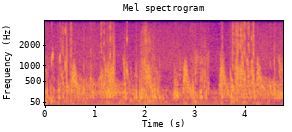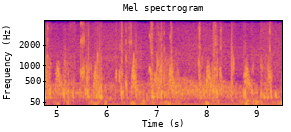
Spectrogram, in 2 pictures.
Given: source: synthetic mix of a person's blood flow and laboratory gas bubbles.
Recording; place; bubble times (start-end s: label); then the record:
Doppler ultrasound of blood flow; subclavian vein
0.00-0.19 s: bubbles
0.23-0.56 s: bubbles
0.74-0.82 s: bubbles
0.88-1.00 s: bubbles
1.04-1.40 s: bubbles
1.54-2.33 s: bubbles
2.55-2.82 s: bubbles
2.88-3.29 s: bubbles
3.49-4.27 s: bubbles
4.47-4.91 s: bubbles
5.09-5.37 s: bubbles
5.42-5.94 s: bubbles
6.15-6.62 s: bubbles
6.81-7.44 s: bubbles
7.81-8.33 s: bubbles
8.49-8.57 s: bubbles
8.69-8.82 s: bubbles
8.87-8.96 s: bubbles
9.07-9.46 s: bubbles
From the record:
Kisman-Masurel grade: 342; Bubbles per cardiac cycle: rolling drumbeat, 9 or more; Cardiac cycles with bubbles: 100%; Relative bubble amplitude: moderate (0.250 to 0.450); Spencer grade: 3 (all of the cardiac periods contain showers or single bubble signals, but not dominating or overriding the cardiac motion signals); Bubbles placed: anywhere in the cardiac cycle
